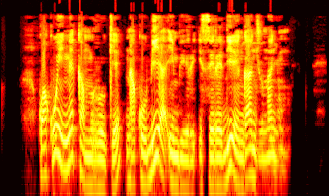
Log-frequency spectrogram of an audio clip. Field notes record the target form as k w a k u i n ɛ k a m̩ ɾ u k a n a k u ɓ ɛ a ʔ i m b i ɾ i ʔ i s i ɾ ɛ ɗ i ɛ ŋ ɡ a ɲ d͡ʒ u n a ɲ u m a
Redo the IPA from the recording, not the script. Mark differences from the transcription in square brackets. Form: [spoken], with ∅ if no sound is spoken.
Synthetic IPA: k w a k u i n ɛ k a m̩ ɾ u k [ɛ] n a k u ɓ [i] a ʔ i m b i ɾ i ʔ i s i ɾ ɛ ɗ i ɛ ŋ ɡ a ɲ d͡ʒ u n a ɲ u m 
